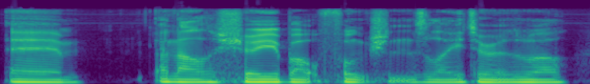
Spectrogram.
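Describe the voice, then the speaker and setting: Young man from Britain, has a cold, low flat voice, mellow tone, dry close sound, lots of ums. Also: clean tone, no room sound. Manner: halting, many ums and likes. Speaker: tutorial presenter. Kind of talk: casual screen-recorded coding tutorial.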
